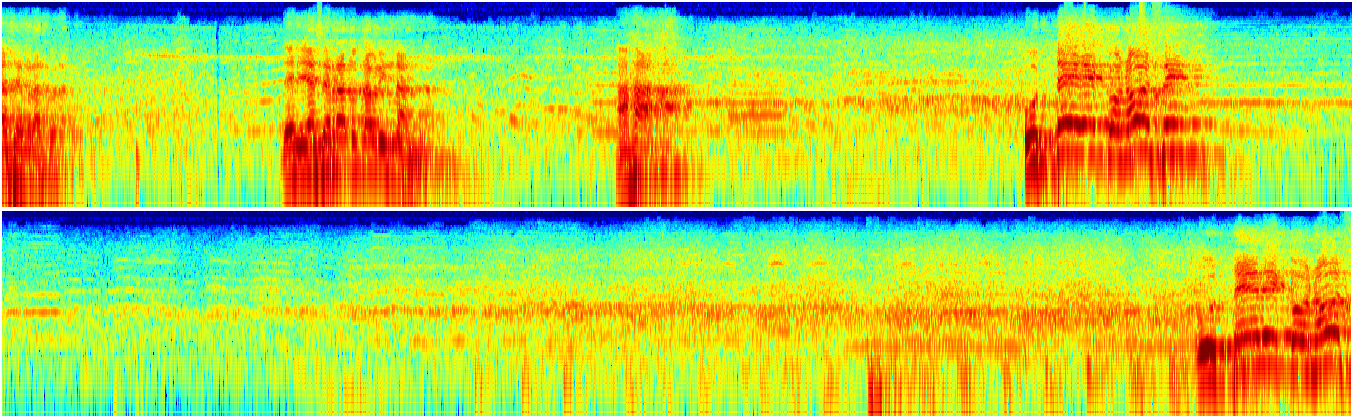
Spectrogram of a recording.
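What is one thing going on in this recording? A large crowd cheers and murmurs outdoors.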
